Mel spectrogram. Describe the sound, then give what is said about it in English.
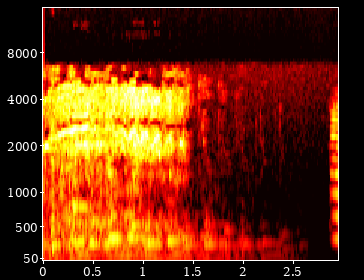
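A horse whinnies loudly, a long, shaky, high neigh that trembles downward and fades out over about two and a half seconds, followed by a short pause and the start of another sound; in a story, it is a horse-shaped cookie that has become a large horse. “Right then, the horse-shaped cookie became a large horse and appeared.”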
